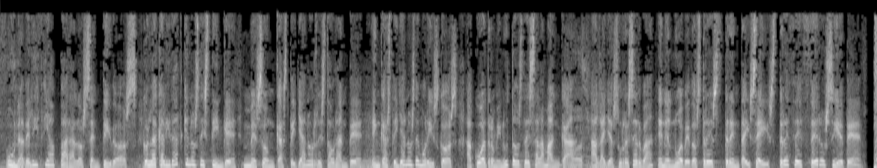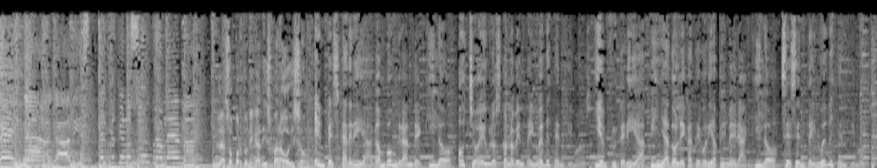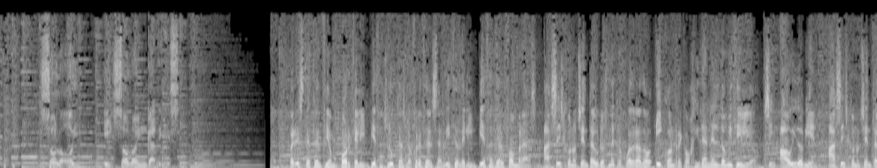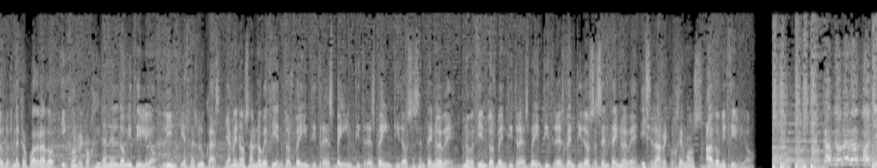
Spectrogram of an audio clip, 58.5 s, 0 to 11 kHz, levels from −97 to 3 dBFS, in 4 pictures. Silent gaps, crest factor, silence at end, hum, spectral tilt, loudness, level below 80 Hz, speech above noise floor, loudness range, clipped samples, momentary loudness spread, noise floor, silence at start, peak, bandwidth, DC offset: 56.56-56.71 s; 18 dB; 0 s; none; -4.5 dB/octave; -19 LUFS; -34 dBFS; 24 dB; 6 LU; under 0.1%; 7 LU; -43 dBFS; 0 s; -2 dBFS; 10.5 kHz; under 0.1%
